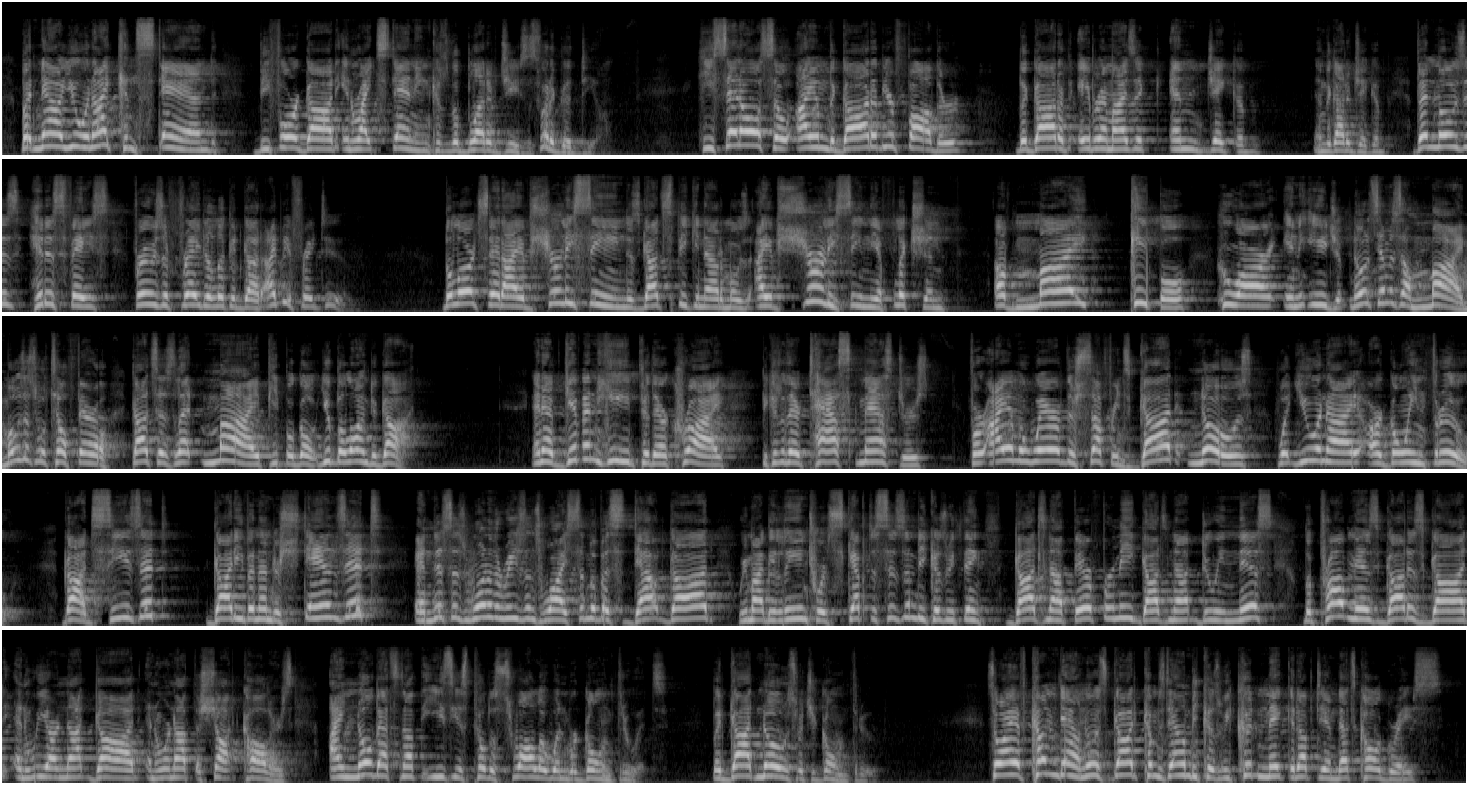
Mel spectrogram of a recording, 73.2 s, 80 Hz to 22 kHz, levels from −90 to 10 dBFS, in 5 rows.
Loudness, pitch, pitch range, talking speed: -24 LUFS, 255 Hz, 230-285 Hz, 190 wpm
